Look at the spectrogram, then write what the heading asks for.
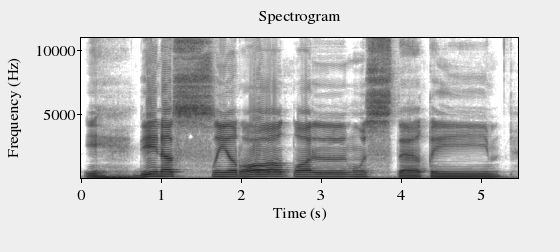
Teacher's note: Kemudian hati-hati meskipun to-nya termasuk huruf isti' dan huruf ibtbaq sehingga dia menebal surat to-nya, akan tetapi karena kita bertemu dengan huruf lam maka dia lamnya tipis, jangan ikut tebal, jangan tol itu tebal.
